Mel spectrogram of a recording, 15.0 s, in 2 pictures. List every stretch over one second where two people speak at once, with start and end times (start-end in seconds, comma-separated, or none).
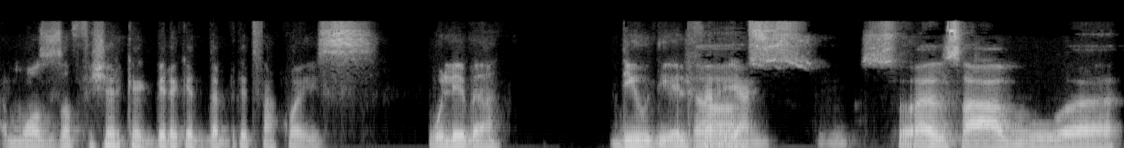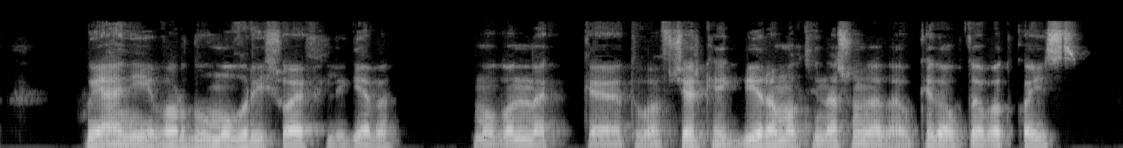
none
